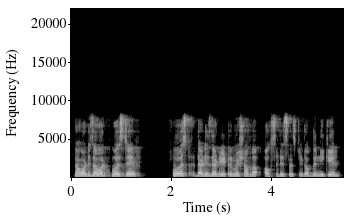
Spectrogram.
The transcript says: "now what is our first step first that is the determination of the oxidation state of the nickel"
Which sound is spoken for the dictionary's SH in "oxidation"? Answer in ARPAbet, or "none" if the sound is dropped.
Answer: S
